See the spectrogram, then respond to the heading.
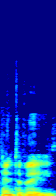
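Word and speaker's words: Tantive: The Tantivore, as seen at the start. Yes, and you get a point as well, for knowing what it's called. – Well, that's pronounced Tantivy.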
